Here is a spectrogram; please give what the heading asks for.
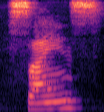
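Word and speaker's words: science: এখানে এখানে সাধারণত সির উচ্চারণ হয় না। সিন মানে দৃশ্য। সাইন্স।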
